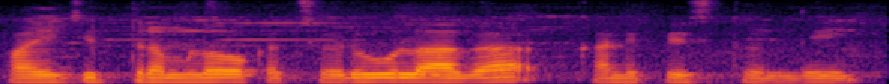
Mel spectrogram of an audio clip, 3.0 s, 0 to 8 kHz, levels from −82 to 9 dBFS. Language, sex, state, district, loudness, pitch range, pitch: Telugu, male, Telangana, Mahabubabad, -18 LUFS, 115-125 Hz, 120 Hz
